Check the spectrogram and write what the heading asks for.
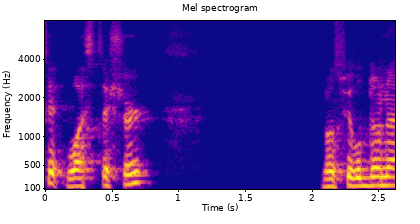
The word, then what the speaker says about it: Worcestershire: then for Worcestershire sauce and that's how you pronounce it Worcestershire most people don't know how to pronounce it it's Worcestershire and I put a little bit of this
